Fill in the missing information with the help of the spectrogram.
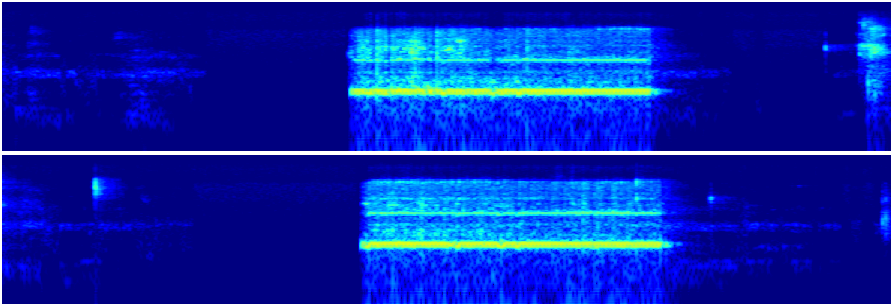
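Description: Telephone ringback tone played through a mobile phone's speakerphone: two rings, each about two seconds long with about four seconds of gap between them, while the outgoing call waits to be answered. A faint click comes between the rings.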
